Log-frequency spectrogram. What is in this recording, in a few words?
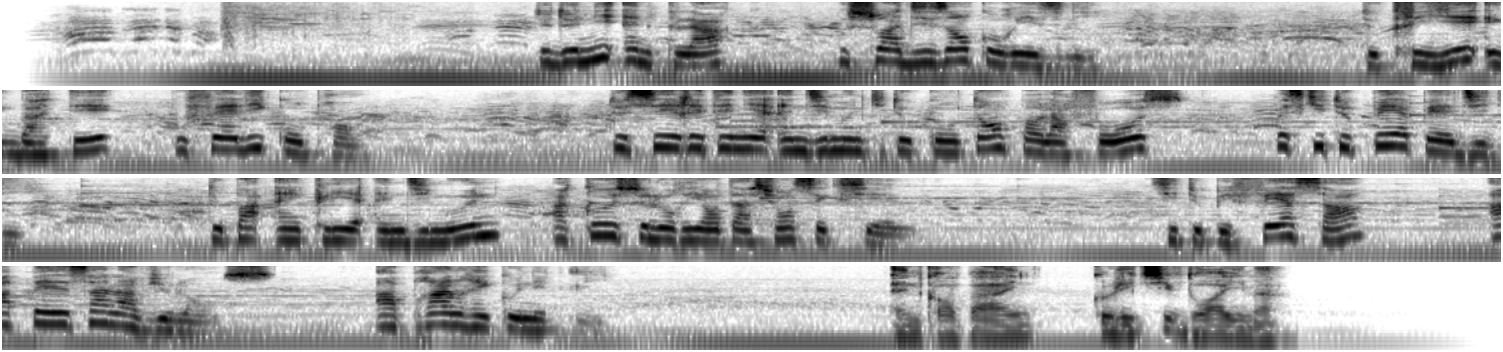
radio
